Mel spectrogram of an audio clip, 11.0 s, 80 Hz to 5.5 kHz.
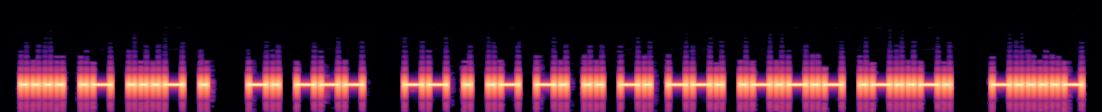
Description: Morse code, heard as a keyed tone, about 20 wpm, 600 Hz. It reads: HAVE NO MEANING." -
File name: CW / Practice / EnglishQuotations0320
